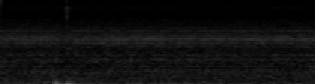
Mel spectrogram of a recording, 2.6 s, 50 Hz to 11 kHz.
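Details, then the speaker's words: Fenton Weill Bass 15 valve amp, GEC EF86 preamp valve, 3 V on cathode: steady, even hiss after one brief thump, present regardless of volume and tone controls; suspected failed cathode decoupling capacitor. "no it's not it's there all the time all the tone controls no there all the time I would suspect the is is caused by this cathod decoupling capacitor"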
